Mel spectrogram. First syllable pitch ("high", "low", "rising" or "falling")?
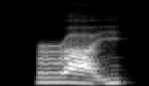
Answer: low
